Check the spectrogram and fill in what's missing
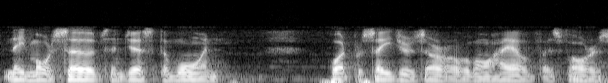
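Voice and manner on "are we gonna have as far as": usual speaking voice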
